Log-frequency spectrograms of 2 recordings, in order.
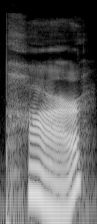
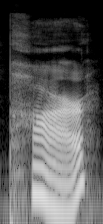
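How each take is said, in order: First: The syllable has a full, open 'ah' vowel. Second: The same.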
